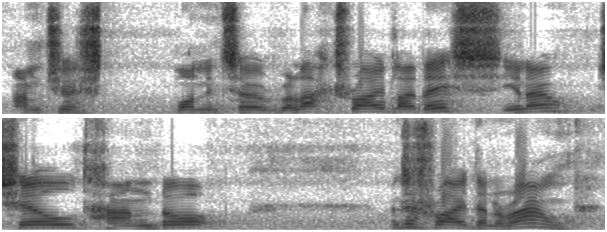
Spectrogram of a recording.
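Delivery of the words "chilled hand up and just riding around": ordinary delivery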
